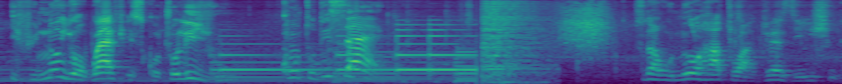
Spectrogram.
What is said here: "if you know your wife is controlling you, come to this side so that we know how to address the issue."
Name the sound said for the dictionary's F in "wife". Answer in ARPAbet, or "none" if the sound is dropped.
F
